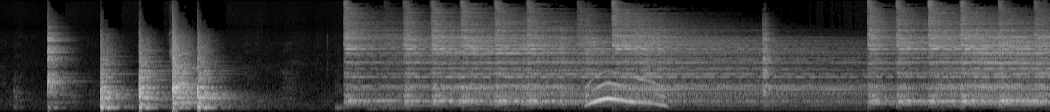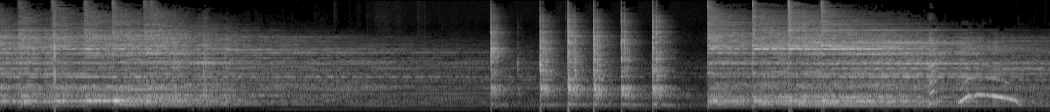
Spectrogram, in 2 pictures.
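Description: A drum kit struck irregularly by a toddler. It starts with a few scattered drum hits, then cymbals are struck over and over and left ringing in a long wash that slowly dies away. Another short run of separate hits follows, then more cymbal crashes near the end.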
